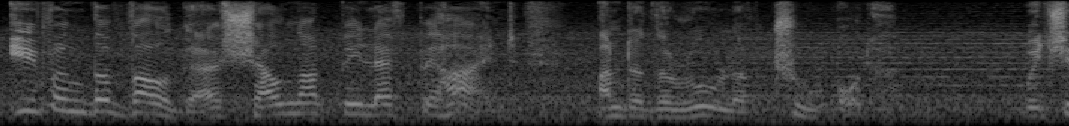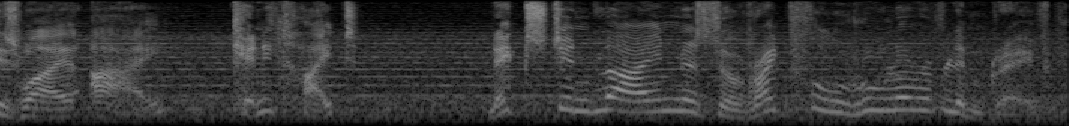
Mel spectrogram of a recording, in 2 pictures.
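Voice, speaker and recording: An actor playing a pompous, high-minded noble heir in a video game, speaking in flowery, old-fashioned courtly phrases. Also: male voice, sing-song, moderate pace, low-quality recording. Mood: self-important, resolute. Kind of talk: theatrical video game dialogue. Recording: loud music behind the voice. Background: loud game music.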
